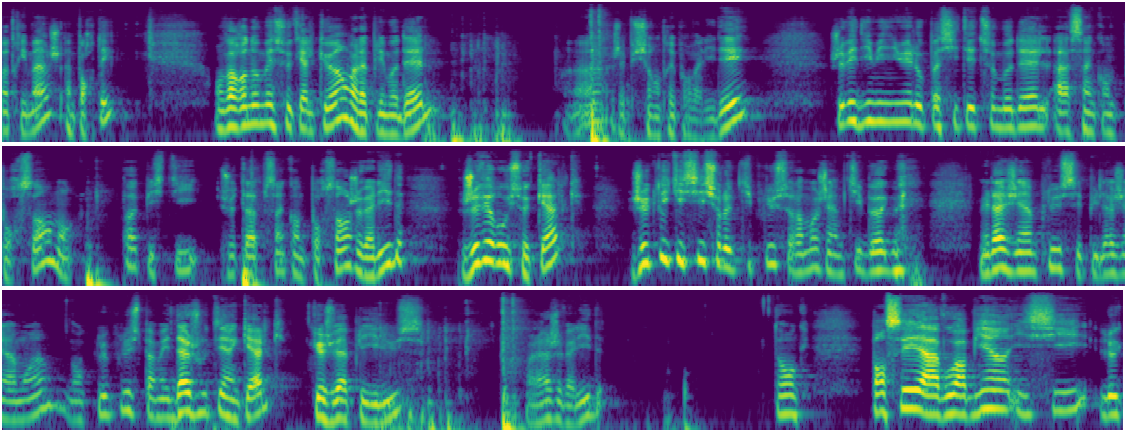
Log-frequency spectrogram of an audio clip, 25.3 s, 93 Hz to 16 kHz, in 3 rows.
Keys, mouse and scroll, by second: 0.2-1.2 drag, 2.0 click, 2.9-4.2 typing, 4.4 Return, 5.9-7.3 drag, 8.3 click, 10.2 KP_Enter, 11.8 click, 18.1 click, 19.3-20.7 typing, 22.9 click, 23.4 click.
